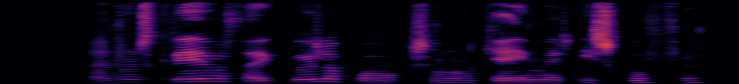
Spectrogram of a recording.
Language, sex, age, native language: Icelandic, female, 40-49, Icelandic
